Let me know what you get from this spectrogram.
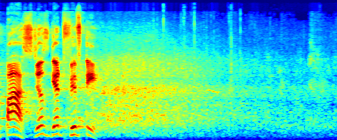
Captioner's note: audience laughing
